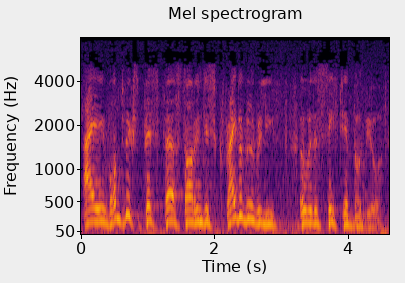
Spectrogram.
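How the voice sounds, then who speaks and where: A man's voice: high-pitched, lively intonation, quick pace. An actor playing a fussy, flustered clergyman, hesitant, genteel and pleading, in a 1940s radio comedy style. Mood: earnest, dismayed. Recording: muffled old radio broadcast with hiss.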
